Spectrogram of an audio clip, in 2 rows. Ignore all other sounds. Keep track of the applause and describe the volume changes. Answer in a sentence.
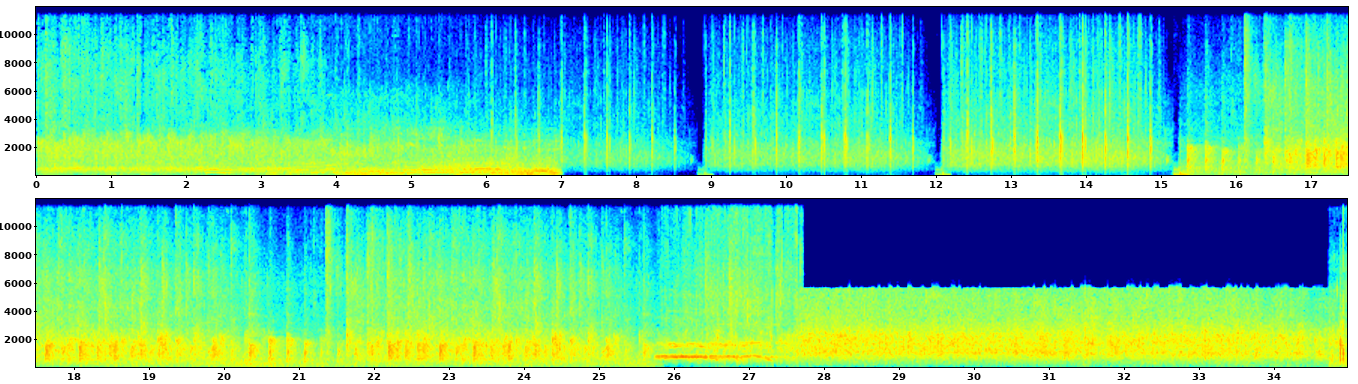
The volume of the applause goes up.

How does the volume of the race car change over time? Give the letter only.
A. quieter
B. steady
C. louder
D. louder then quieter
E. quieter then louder
C.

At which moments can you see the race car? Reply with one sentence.
You can hear the race car from 0.0 to 7.0 s.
